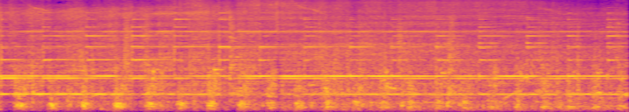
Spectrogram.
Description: A train and its bells is moving along the railway quickly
